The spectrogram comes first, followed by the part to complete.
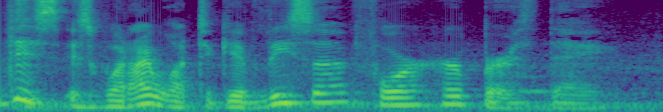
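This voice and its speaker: A man puts on a character voice at a fairly high pitch, with very wide pitch swings and a moderate pace. Clear background noise runs under it. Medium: read story.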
